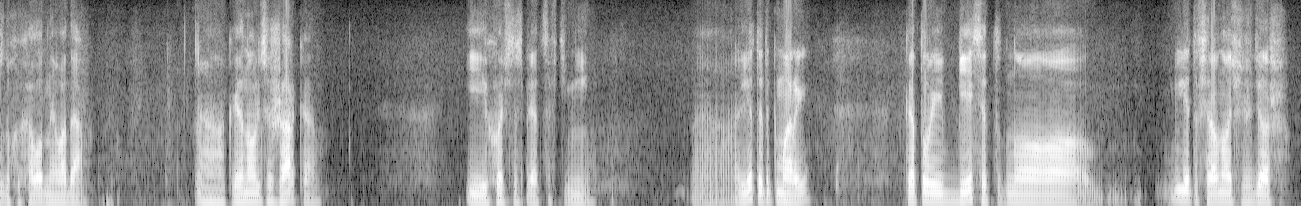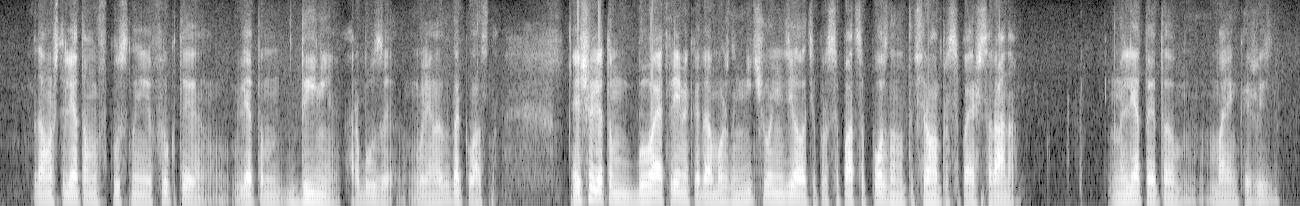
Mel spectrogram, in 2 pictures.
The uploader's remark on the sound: И я задаю им вопросы прямо на улице, где шум транспорта, звуки природы… I ask them questions right in the street, there are the noise of traffic, the sounds of nature.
